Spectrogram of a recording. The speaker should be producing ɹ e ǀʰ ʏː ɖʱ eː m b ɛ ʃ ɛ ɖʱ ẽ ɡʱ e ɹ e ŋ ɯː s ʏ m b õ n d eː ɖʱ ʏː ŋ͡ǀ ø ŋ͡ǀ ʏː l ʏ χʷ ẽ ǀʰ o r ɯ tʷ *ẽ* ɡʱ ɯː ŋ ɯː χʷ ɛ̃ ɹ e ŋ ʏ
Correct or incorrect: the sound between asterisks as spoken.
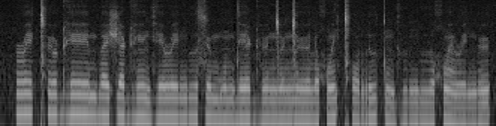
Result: correct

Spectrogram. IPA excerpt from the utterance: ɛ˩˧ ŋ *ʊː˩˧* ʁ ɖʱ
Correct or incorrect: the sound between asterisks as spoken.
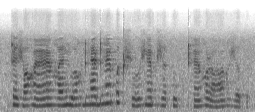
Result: correct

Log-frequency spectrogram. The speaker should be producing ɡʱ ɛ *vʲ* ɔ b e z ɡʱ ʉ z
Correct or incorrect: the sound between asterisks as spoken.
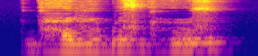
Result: correct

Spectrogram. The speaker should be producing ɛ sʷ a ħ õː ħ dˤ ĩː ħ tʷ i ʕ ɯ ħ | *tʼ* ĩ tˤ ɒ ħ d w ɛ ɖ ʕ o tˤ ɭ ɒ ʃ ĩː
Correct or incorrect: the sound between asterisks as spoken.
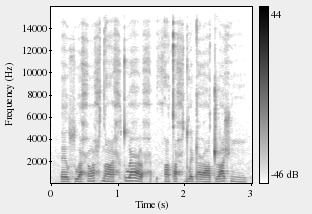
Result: incorrect: θ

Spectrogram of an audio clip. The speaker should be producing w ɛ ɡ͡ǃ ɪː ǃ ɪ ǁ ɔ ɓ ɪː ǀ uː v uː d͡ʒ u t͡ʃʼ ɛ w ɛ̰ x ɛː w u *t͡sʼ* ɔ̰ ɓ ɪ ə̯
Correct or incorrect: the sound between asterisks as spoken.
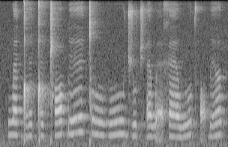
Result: correct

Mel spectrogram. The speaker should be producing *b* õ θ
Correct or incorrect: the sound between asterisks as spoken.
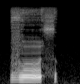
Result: incorrect: v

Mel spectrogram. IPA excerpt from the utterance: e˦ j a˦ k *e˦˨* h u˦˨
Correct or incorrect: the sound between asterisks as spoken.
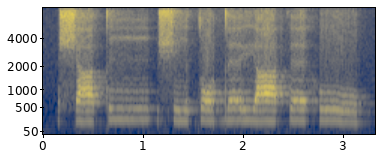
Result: incorrect: e˦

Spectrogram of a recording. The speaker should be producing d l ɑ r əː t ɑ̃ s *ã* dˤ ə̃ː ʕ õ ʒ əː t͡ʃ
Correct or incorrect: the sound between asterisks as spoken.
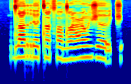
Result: incorrect: ɑ̃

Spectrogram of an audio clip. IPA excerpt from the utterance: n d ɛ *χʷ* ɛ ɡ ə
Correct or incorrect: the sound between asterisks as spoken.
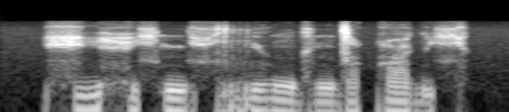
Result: incorrect: qʷ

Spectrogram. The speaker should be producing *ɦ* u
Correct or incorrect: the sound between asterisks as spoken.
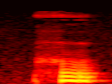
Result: incorrect: h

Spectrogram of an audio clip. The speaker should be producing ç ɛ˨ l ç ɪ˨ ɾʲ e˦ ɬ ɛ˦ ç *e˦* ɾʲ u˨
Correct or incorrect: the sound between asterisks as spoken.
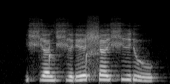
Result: incorrect: i˦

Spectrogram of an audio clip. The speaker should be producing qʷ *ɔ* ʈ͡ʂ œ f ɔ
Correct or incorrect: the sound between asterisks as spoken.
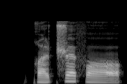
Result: incorrect: ə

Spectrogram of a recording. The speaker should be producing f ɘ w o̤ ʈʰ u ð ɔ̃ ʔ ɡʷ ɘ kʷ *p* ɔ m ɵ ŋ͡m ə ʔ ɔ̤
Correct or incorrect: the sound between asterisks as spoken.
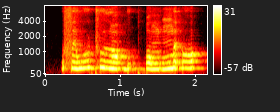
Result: incorrect: ɓ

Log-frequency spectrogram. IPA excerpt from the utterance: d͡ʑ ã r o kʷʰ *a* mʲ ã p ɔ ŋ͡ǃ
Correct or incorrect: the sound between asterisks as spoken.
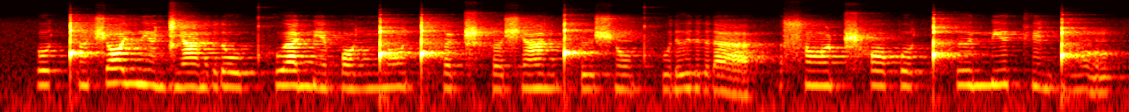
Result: correct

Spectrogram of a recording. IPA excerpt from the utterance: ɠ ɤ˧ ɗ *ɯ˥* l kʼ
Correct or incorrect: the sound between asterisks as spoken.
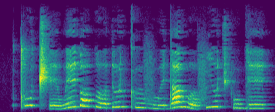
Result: correct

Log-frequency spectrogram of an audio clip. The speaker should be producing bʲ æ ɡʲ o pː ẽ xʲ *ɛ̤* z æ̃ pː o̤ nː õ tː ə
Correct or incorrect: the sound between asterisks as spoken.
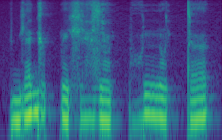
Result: incorrect: æ̤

